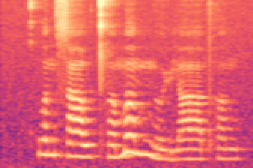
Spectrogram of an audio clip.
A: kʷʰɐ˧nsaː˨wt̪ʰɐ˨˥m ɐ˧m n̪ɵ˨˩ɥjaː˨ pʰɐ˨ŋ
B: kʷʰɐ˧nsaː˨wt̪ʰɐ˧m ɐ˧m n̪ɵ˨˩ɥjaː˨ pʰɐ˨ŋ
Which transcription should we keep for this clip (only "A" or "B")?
A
